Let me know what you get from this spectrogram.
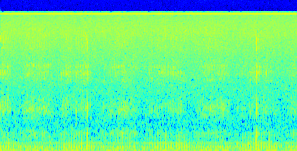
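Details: Close, continuous purring of a cat: a low buzzing rumble with soft rhythmic pulses from inhaling and exhaling, a small click partway through.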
